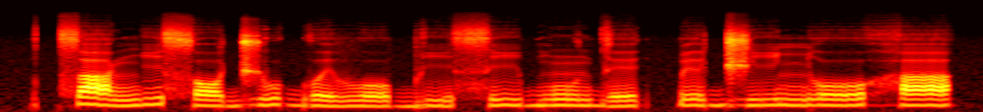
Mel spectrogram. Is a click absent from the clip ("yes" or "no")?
yes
